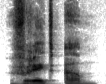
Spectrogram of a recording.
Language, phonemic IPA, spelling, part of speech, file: Dutch, /ˈvret ˈan/, vreet aan, verb, Nl-vreet aan.ogg
- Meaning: inflection of aanvreten: 1. first/second/third-person singular present indicative 2. imperative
